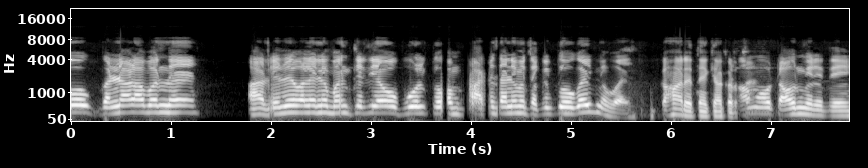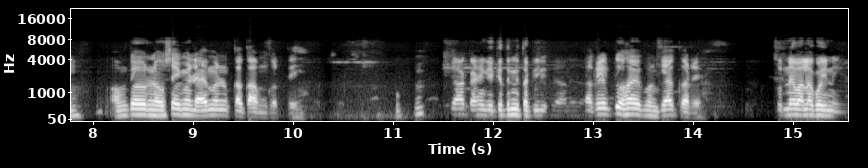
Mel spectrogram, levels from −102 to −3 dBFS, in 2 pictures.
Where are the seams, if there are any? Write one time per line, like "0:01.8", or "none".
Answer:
none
